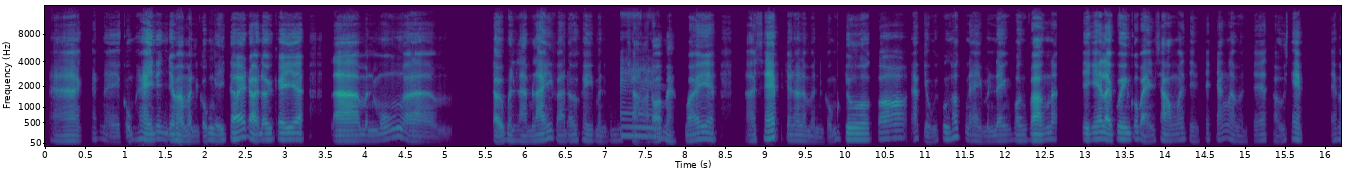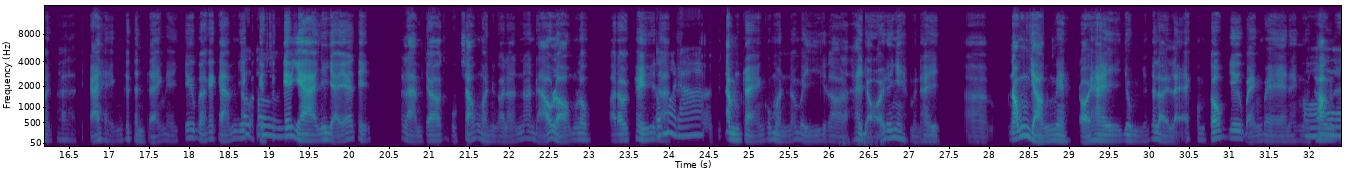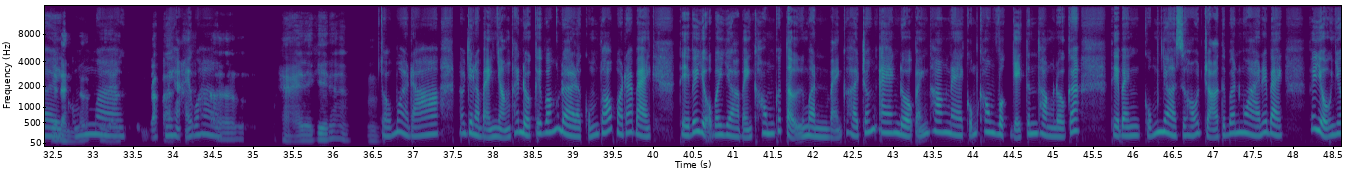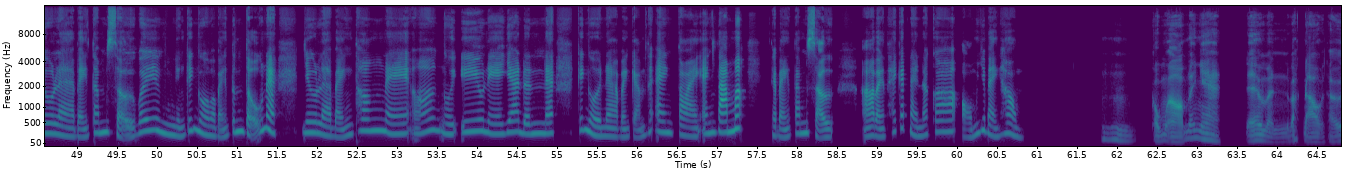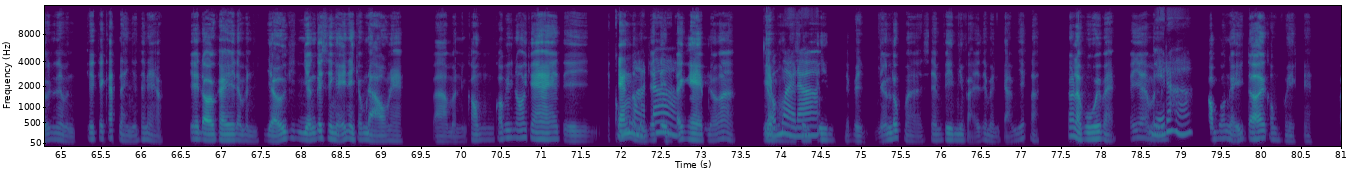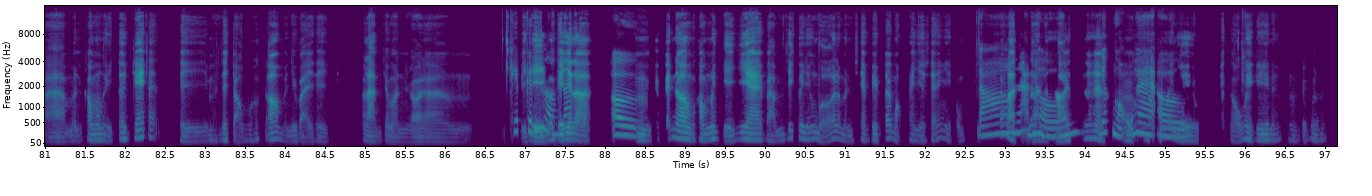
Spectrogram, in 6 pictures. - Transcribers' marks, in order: tapping; other background noise
- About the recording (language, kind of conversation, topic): Vietnamese, advice, Vì sao tôi vẫn cảm thấy kiệt sức kéo dài dù đã nghỉ ngơi?
- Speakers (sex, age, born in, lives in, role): female, 30-34, Vietnam, Vietnam, advisor; male, 30-34, Vietnam, Vietnam, user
